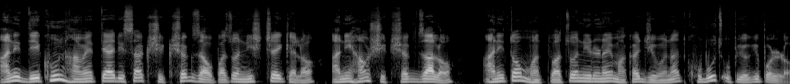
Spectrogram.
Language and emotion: Goan Konkani, neutral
